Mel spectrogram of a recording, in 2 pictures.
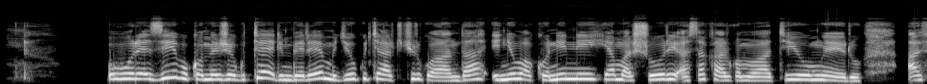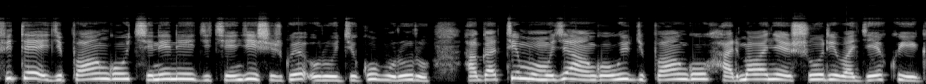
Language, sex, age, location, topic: Kinyarwanda, female, 50+, Nyagatare, education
